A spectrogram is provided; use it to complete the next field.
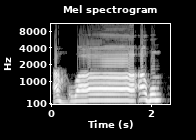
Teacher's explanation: اہواءہم بڑی مد ہے اسے کرنا ضروری ہے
